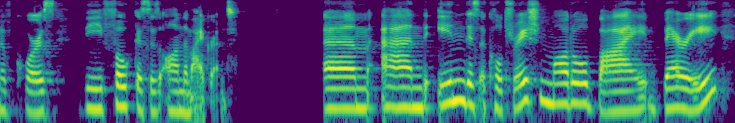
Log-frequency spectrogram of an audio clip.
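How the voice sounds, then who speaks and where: A woman's voice: on the low side, fairly bright tone. A woman from England and Germany, a guest researcher, explaining ideas step by step in a thoughtful conversational way. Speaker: guest researcher on migrant mental health.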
